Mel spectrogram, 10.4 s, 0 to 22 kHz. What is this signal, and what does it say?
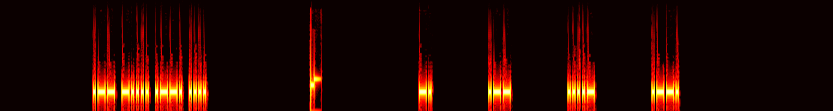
Morse code, heard as a keyed tone, about 40 wpm, spaced as for 17 wpm, 690 Hz. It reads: W6PH NW4P
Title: USA Call Signs - 4 Characters - 8x Character Spacing - 40wpm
